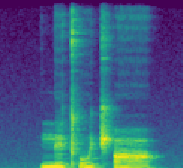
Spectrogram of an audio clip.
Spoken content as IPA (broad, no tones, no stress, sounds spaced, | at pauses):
n̪ e tʼ o t͡ʃʼ ɑ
